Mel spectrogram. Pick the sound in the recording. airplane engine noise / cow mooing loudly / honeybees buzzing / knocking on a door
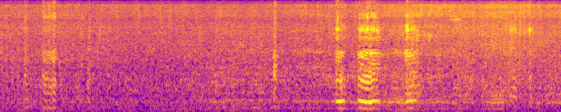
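honeybees buzzing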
